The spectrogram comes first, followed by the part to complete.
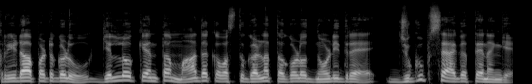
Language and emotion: Kannada, disgusted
